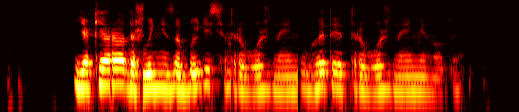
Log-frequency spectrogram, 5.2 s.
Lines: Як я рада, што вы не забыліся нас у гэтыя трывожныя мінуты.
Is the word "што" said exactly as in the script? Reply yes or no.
no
